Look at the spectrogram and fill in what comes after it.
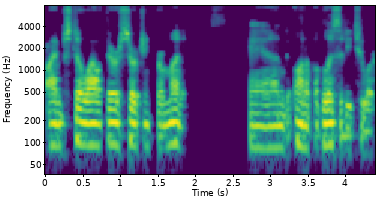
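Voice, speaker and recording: Against a quiet background, a man with a Midwestern US accent talks at a fairly slow pace. His pitch is very deep and low, and the sound is dry and close with no echo. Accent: US Midwest. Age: 60s. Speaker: grocery store owner. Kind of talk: interview.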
